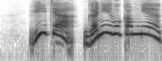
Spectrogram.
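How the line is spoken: Shouted. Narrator (Russian): кричал Сережа

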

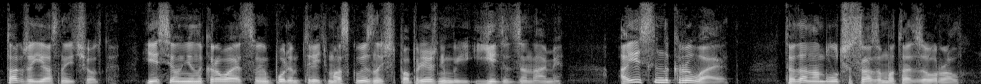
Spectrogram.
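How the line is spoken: Gloomy. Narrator (Russian): мрачно проговорил Гарин

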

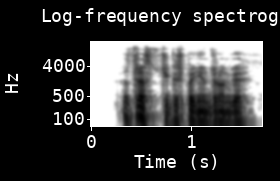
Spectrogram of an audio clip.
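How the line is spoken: Hurried. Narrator (Russian): торопливо проговорила Наталья

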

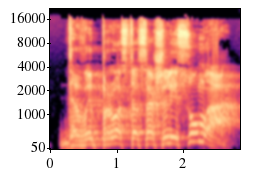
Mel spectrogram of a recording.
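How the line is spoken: Feigned indignant shout. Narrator (Russian): выкрикнул он наконец, стараясь, чтобы в его голосе прозвучало искреннее негодование

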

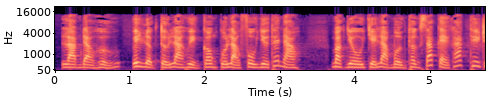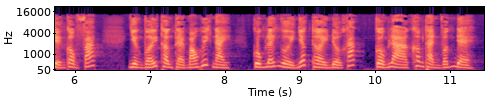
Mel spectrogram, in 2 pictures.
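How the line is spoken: Loud laughing voice. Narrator (Vietnamese): tiếng cười to của Thiên Sát chân quân

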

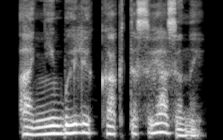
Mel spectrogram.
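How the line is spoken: Dry-lipped whisper. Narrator (Russian): прошептала я пересохшими губами

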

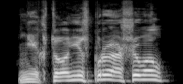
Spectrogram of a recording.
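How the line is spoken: Offended. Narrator (Russian): обиженно отозвался Тимминз

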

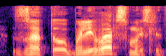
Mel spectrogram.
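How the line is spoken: Giggling. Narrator (Russian): хихикнул я

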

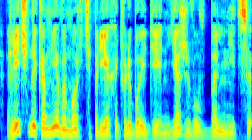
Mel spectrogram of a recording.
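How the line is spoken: Plain. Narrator (Russian): сказал Устименко

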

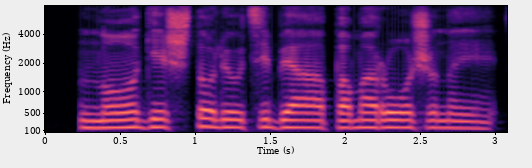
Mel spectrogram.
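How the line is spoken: Plain. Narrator (Russian): спросил он

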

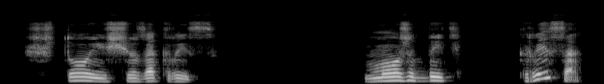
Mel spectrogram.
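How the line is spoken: Grumbled mutter. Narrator (Russian): буркнул Болдырь

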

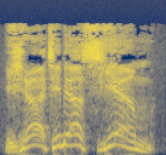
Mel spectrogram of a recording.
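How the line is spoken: Lion's roar. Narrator (Russian): лев ... проревел

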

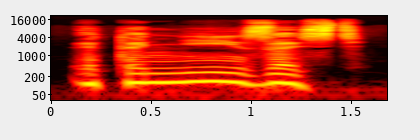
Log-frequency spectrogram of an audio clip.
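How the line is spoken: Quiet female voice. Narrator (Russian): тихо сказала она

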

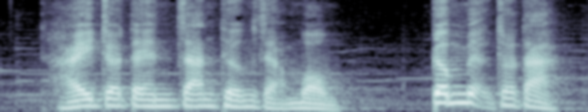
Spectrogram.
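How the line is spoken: Barked command. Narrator (Vietnamese): Một thuộc hạ thống lĩnh đại nhân quát

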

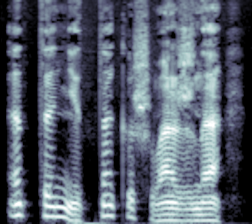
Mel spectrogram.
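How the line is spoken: Gentle. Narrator (Russian): мягко сказал Пуаро

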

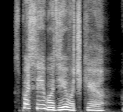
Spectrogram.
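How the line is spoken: Sighing. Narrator (Russian): вздохнула я

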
